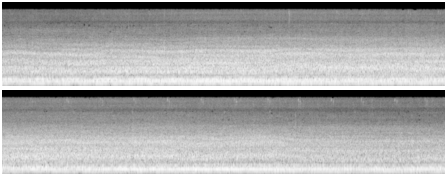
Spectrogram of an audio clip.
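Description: Car engine idling steadily, an even low hum that does not rise or fall.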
